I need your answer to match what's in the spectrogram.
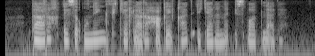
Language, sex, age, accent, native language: Uzbek, female, 18-24, Andijon, Uzbek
